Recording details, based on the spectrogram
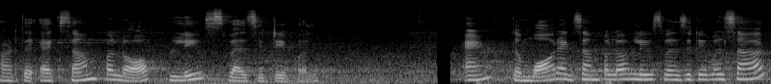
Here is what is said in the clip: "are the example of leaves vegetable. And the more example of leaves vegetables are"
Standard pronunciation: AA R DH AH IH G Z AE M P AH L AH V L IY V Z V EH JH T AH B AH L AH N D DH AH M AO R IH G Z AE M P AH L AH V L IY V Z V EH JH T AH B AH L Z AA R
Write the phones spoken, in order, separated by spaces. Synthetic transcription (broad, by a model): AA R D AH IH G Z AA M P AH L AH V L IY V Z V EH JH T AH B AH L AH N D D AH M AO R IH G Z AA M P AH L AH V L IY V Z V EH Z T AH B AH L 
